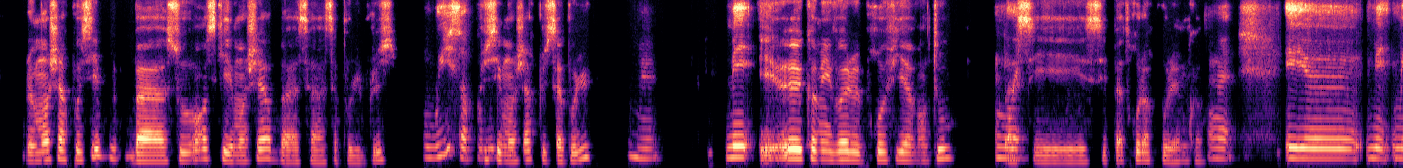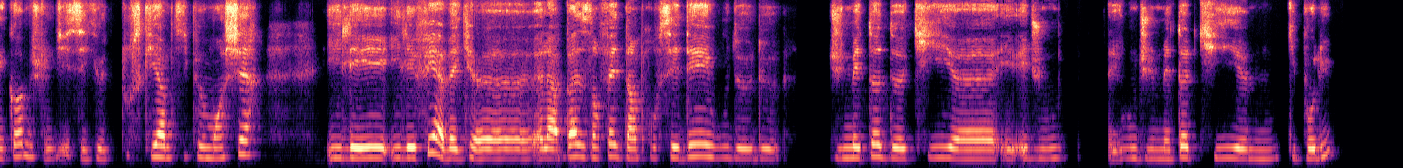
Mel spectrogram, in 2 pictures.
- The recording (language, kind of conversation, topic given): French, unstructured, Pourquoi certaines entreprises refusent-elles de changer leurs pratiques polluantes ?
- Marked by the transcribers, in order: tapping; other background noise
